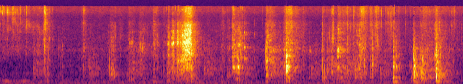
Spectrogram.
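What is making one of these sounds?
A cardboard box slides open and scrapes.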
